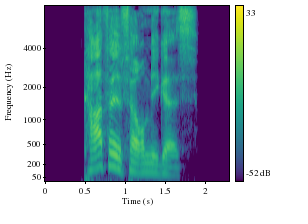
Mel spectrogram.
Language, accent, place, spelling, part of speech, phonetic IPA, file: German, Germany, Berlin, tafelförmiges, adjective, [ˈtaːfl̩ˌfœʁmɪɡəs], De-tafelförmiges.ogg
- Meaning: strong/mixed nominative/accusative neuter singular of tafelförmig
